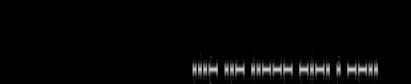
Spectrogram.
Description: Morse code, heard as a keyed tone, about 43 wpm, 700 Hz. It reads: VU2CEZ
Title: DXCC-100 Call Signs - 6 Characters - Repeated 2x - 45wpm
